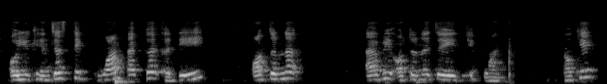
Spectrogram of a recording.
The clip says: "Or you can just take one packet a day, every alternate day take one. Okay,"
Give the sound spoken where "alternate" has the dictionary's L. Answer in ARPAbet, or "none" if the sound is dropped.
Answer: none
